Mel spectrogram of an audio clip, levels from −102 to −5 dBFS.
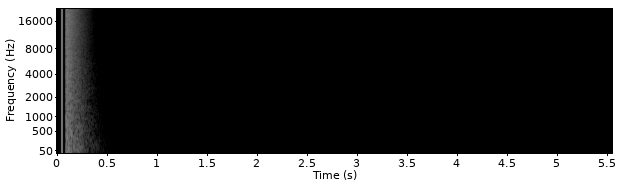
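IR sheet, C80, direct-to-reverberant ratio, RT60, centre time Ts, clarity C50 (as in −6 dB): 8.0 dB, 1.0 dB, 0.45 s, 33 ms, 3.0 dB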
